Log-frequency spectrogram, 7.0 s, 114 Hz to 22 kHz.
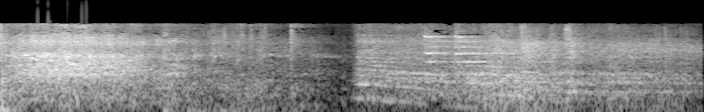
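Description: A number 49 tram rolls in with a loud, steady rumbling clatter that dips briefly, then surges back with thin metallic squeals riding over the noise.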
